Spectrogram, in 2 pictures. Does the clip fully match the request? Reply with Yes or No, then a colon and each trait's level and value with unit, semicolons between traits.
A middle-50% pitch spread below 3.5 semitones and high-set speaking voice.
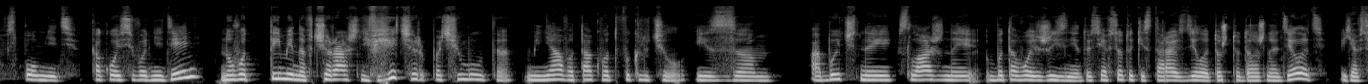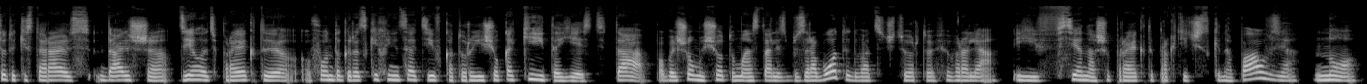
Yes: narrow, 2.4 semitones; high, 200 Hz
